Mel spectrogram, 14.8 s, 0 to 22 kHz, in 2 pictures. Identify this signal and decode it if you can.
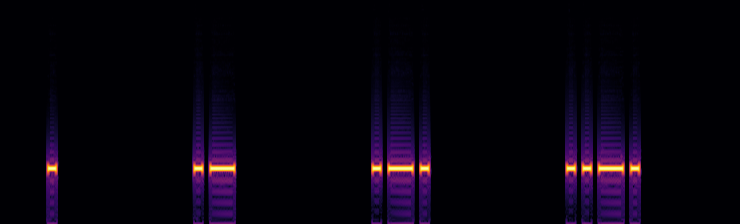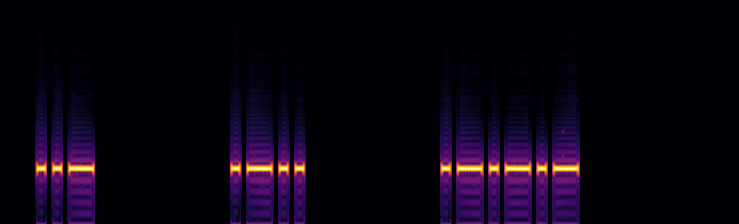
Morse code, heard as a keyed tone, about 15 wpm, spaced as for 5 wpm, 1000 Hz. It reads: EARFUL.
